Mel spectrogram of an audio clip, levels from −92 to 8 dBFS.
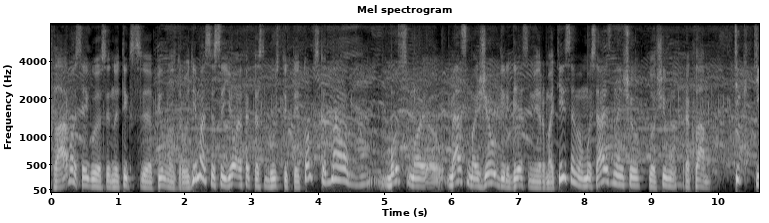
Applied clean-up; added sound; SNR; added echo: none; Crowd / Cheering; 13 dB; none.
